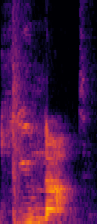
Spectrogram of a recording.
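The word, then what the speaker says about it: Q₀: The Q to the 0, it's called Q naught. That's how you pronounce it.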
